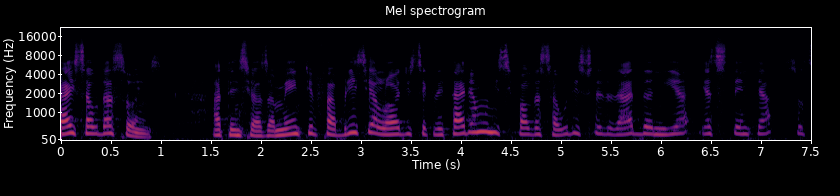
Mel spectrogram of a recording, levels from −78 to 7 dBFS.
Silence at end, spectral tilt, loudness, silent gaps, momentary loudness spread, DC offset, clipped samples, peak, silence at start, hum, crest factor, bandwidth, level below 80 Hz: 0 s; -4.5 dB/octave; -43 LUFS; none; 10 LU; under 0.1%; under 0.1%; -24 dBFS; 0 s; none; 18 dB; 16.5 kHz; -78 dBFS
